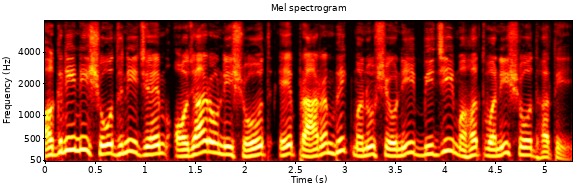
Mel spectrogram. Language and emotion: Gujarati, neutral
